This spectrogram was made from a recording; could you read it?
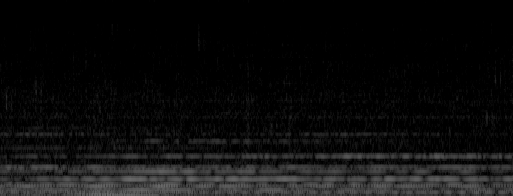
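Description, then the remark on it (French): Quiet running water makes a steady, even wash that barely changes over the seconds, with a low humming tone layered underneath. Nobody speaks. “Vous cherchez à vous approcher, suivre ce bruit, ce son de l'eau.”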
